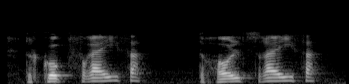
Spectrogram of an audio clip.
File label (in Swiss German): "kopfreife", alsace; vin; cercle de tête de cou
